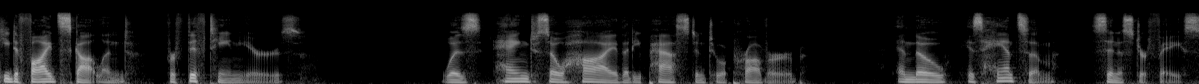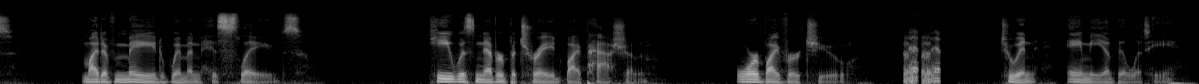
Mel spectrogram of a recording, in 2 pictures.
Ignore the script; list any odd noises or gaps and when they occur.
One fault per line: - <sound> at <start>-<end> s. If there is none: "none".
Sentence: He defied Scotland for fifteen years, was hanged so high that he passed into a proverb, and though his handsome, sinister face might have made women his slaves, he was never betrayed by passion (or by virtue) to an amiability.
- laugh at 21.0-21.4 s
